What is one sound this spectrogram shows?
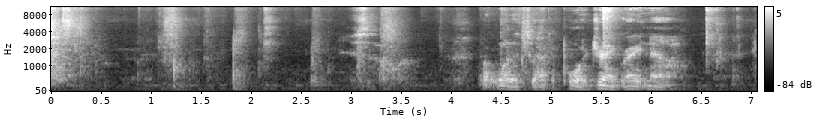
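A plastic bottle crinkles as a hand grips it.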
